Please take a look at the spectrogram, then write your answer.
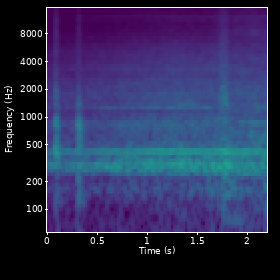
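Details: WFCO WF-5110 1000 W inverter newly DIY-installed in an Airstream RV, first power-on test: steady, even fan whir with faint constant tone, no rattle or vibration; normal inverter cooling fan.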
